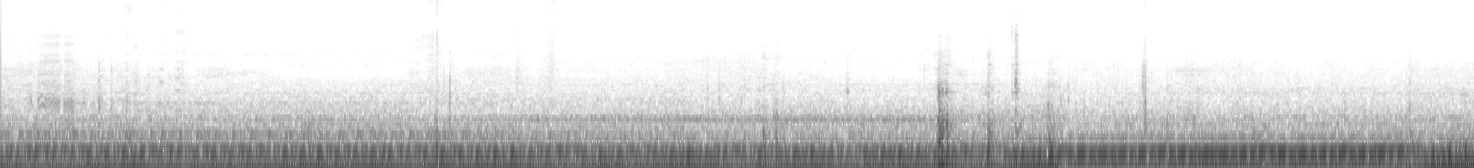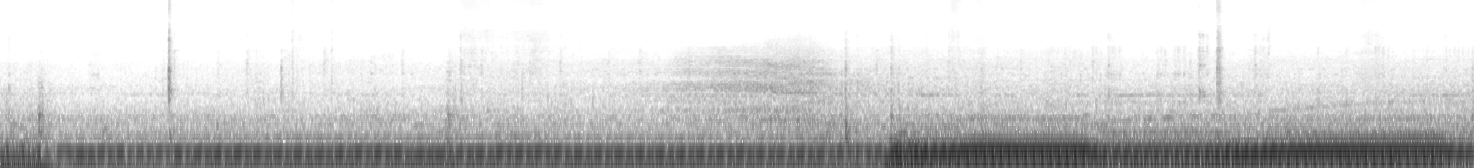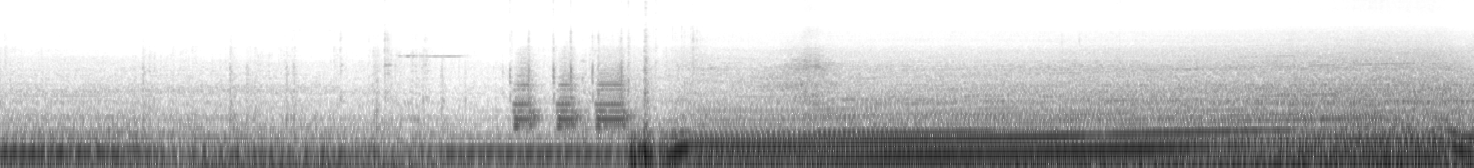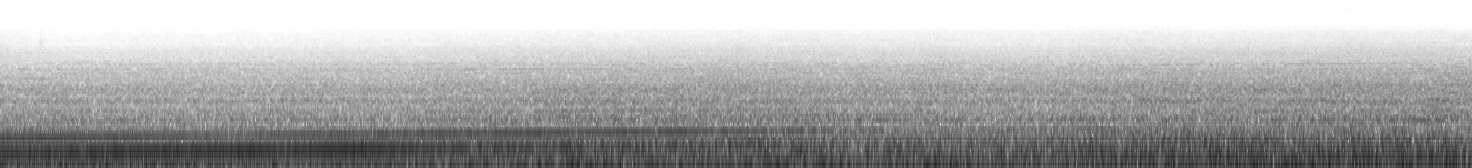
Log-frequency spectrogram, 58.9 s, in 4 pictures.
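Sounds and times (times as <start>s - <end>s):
car engine low rumble: 0.0s - 58.9s.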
